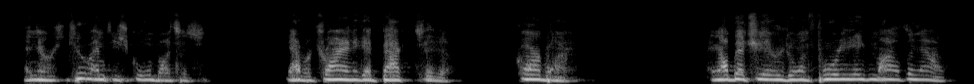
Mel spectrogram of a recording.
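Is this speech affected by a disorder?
Yes: ALS; power chair user; recently diagnosed.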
